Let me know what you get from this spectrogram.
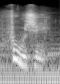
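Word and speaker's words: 藤: Glicine una pianta che in giapponese si pronuncia Fuji che ha una grossa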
